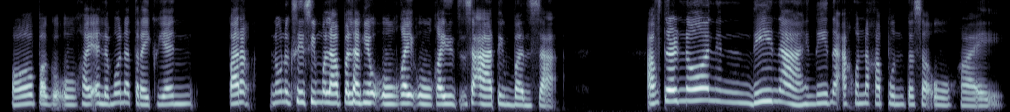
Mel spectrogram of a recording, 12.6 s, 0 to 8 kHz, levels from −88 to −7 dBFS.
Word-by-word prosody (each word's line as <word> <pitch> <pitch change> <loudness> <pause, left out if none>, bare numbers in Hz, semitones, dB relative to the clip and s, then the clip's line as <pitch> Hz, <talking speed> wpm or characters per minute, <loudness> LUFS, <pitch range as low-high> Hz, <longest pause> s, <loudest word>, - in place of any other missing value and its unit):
Oo, 220 +4 +1
pag-uukay, 215 0 -2
alam 225 -2 -1
mo, 255 - -3
na-try 230 -6 -2
ko 215 - -17
yan. 225 +2 -3 0.5
Parang 250 +3 +4 0.2
nung 270 +2 -6
nagsisimula 270 -1 +2
pa 260 - +3
lang 255 0 +5
yung 260 -1 +3
ukay-ukay 225 -1 +2 0.2
sa 225 -2 +4
ating 210 -1 -6
bansa. 190 -3 -2 1.1
After 295 +6 +6
no'n, 315 +1 +4
hindi 270 +1 -2
na, 250 -8 +2
hindi 220 +4 -4
na 255 - -3
ako 230 +3 -7
nakapunta 225 -2 -5
sa 210 -2 -4
ukay. 185 -2 -6
230 Hz, 130 wpm, -24 LUFS, 215-260 Hz, 1.1 s, After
